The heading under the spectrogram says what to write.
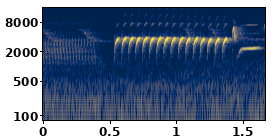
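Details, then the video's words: Canary singing for training other canaries: after soft hiss, a loud, even trill of about sixteen rapid pulses on one high pitch, ending in two brief sharp notes. "The most popular canary training | Play now, your canary will sing a lot"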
